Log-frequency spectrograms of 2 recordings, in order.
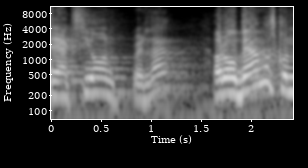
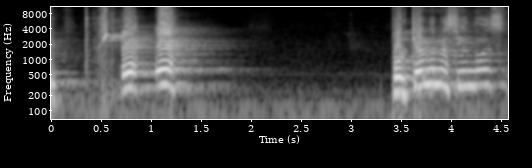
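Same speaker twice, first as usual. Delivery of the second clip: louder, higher scolding call like a policeman; scolding Pharisee; 7 semitones higher, 5 dB louder than usual. Acted. Pharisee scolds the disciples eating grain, loud policing call. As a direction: bark at the disciples like a cop on patrol. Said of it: "estos la traen de policía".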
